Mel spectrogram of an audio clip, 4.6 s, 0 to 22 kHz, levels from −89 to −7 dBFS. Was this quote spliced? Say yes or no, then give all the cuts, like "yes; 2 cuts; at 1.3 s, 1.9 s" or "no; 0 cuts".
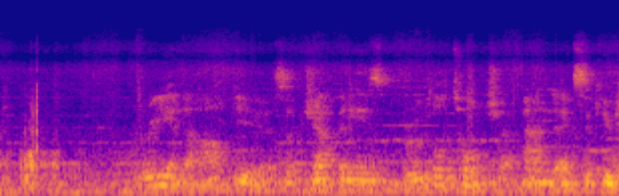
no; 0 cuts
